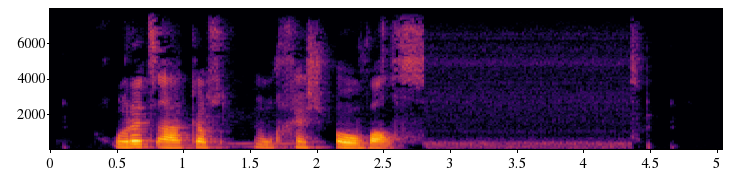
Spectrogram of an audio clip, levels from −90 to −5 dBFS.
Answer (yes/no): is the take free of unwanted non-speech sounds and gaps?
yes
